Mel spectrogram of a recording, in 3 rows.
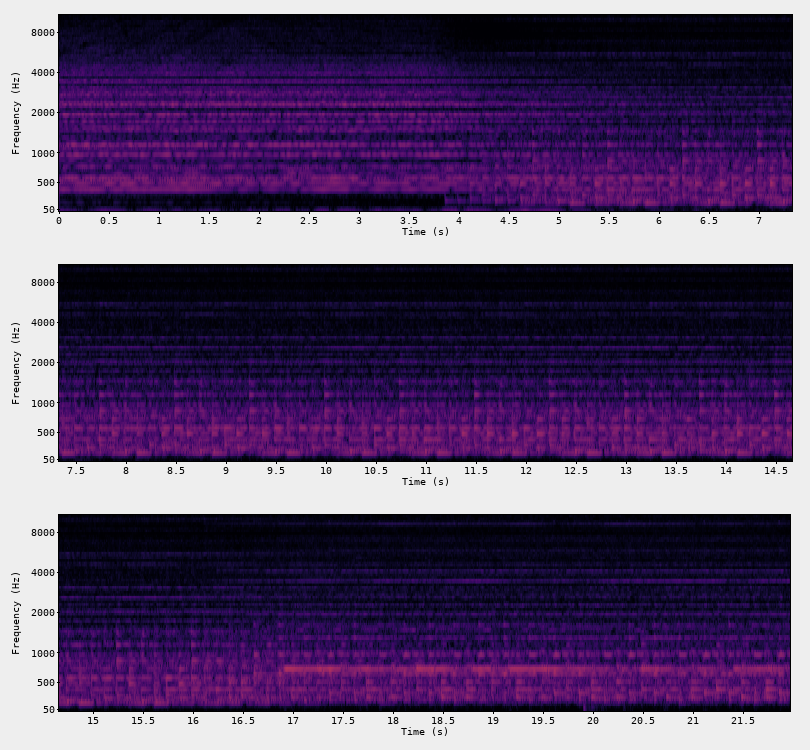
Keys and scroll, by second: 0.0 n, 19.8 a.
